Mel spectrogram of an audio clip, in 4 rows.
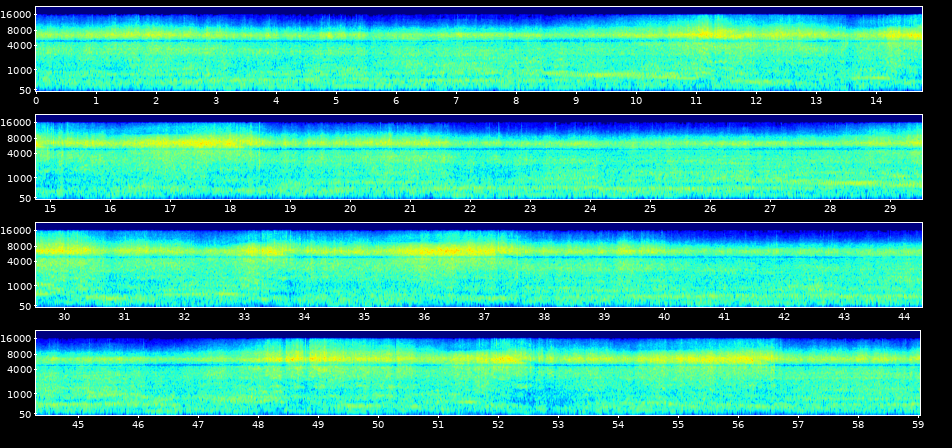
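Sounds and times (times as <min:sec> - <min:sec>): stock car engines racing: 0:00.0 - 0:59.0.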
